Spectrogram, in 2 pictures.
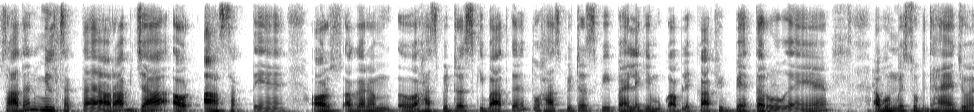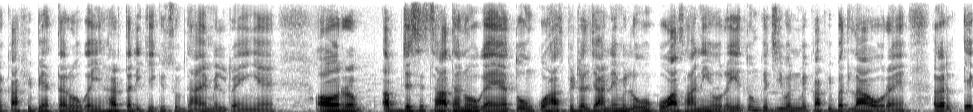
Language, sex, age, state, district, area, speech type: Hindi, male, 18-30, Uttar Pradesh, Prayagraj, urban, spontaneous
